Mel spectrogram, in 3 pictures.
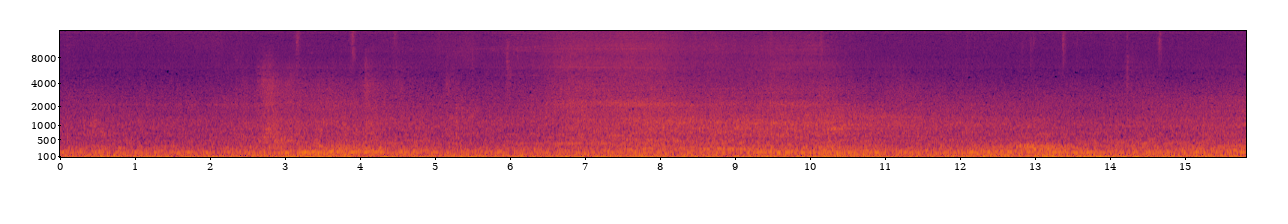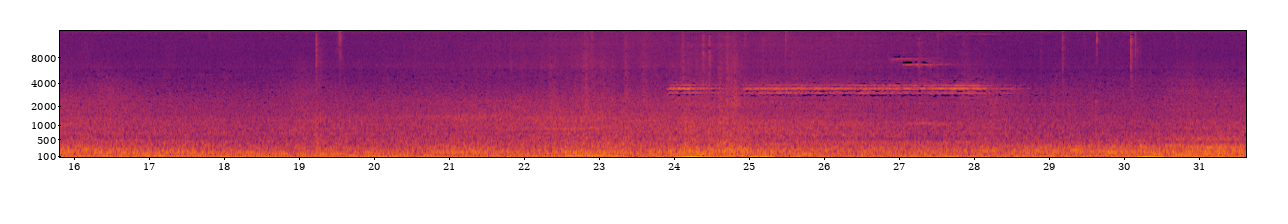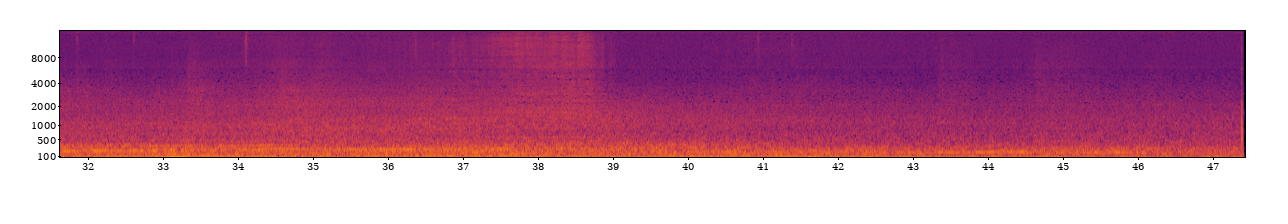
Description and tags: Los Angeles morning Ambience
Some rumble and ambience recorded in the wee hours of Los Angels with an Edirol R-09.
low-rumble, Ambience, Honking, Traffic, rumble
